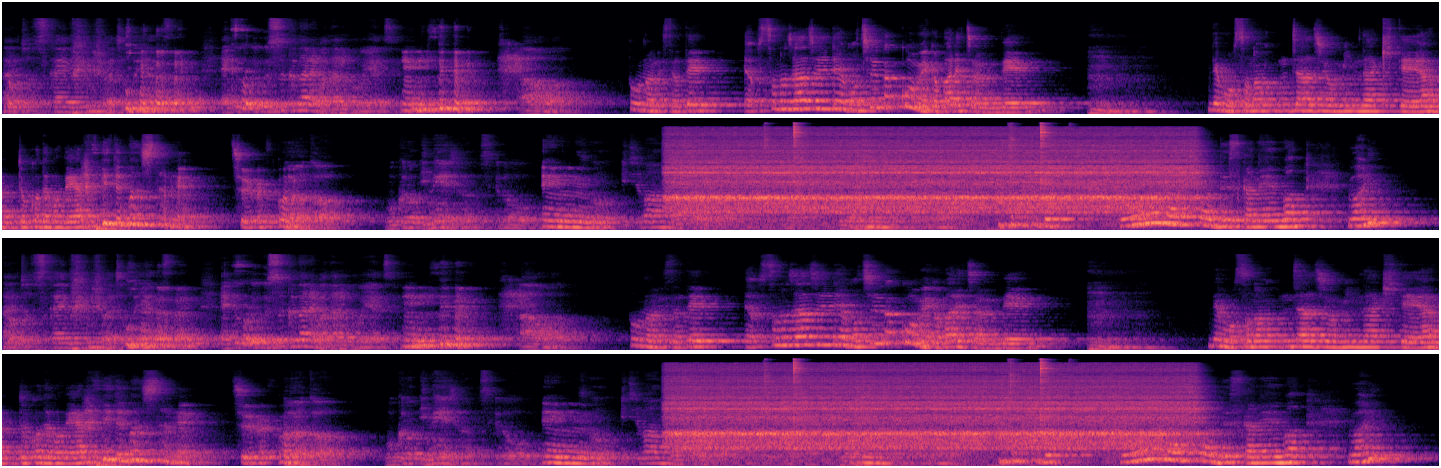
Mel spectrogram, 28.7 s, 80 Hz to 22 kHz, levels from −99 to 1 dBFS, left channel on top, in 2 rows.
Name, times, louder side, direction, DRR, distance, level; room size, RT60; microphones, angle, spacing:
voice 1, 0.0-1.8 2.2-4.1 5.1-5.7 10.8-11.5 17.2-17.7 18.2-19.7 20.2-24.0, equal, 55° right, -6 dB, 1.4 m, -43 dB
voice 2, 1.2-1.8 4.0-5.2 6.3-7.1 7.4-10.4 12.1-16.3 16.7-17.3 19.8-20.4 22.8-23.3 24.3-28.2, left 1 dB, 75° left, 1 dB, 0.7 m, -33 dB
sound 1, 21.0-26.3, left 1 dB, 5° right, 0.5 m, -31 dB
3.7 x 2.5 x 2.9 m, 1.3 s
head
